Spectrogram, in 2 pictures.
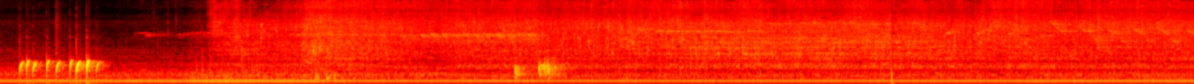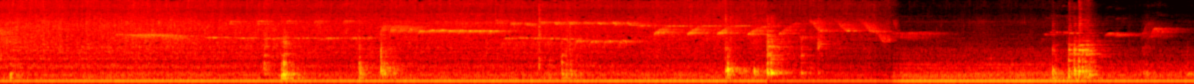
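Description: Marinated chicken pieces sizzling in hot oil in a non-stick wok, with a wooden spatula stirring them and knocking against the pan now and then. The sizzle starts about two seconds in and drops away near the end, over a steady low hum.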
